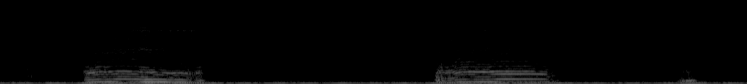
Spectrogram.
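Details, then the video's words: Sleeping French Bulldog, dreaming with eyes fluttering, curled up with a second French Bulldog indoors. Two long, throaty, buzzing snores about a second each, spaced three and a half seconds apart, then a brief snort. "French Bulldogs - Snoring"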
